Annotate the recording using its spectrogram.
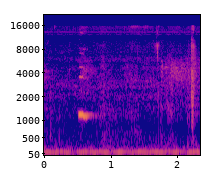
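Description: Near silence: a steady low room hum, broken about half a second in by one short, high, slightly falling squeak.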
